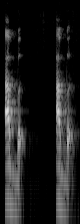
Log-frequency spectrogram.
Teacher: mengucapkan huruf ba dengan posisi yang sukun AB maka si e bibir ini segera dilepaskan atau dibuka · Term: Qalqalah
